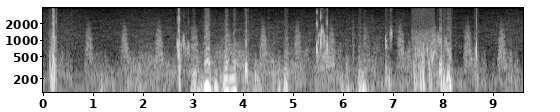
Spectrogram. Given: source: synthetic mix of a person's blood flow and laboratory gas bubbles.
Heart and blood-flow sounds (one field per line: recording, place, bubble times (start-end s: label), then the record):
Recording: Doppler ultrasound of blood flow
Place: subclavian vein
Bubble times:
0.09-0.28 s: bubbles
2.66-2.92 s: bubbles
4.00-4.11 s: bubbles
5.44-5.69 s: bubbles
6.83-6.98 s: bubbles
7.36-7.83 s: bubbles
7.87-8.20 s: bubbles
8.61-8.70 s: bubbles
From the record:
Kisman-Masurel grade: 122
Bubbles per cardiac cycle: 1 to 2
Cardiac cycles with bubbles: 10 to 50%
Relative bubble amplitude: moderate (0.250 to 0.450)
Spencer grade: 2 (many but less than half of the cardiac periods contain bubble signals, singularly or in groups)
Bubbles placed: anywhere in the cardiac cycle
